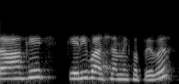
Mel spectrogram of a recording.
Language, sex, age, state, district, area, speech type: Sindhi, female, 18-30, Maharashtra, Thane, urban, conversation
